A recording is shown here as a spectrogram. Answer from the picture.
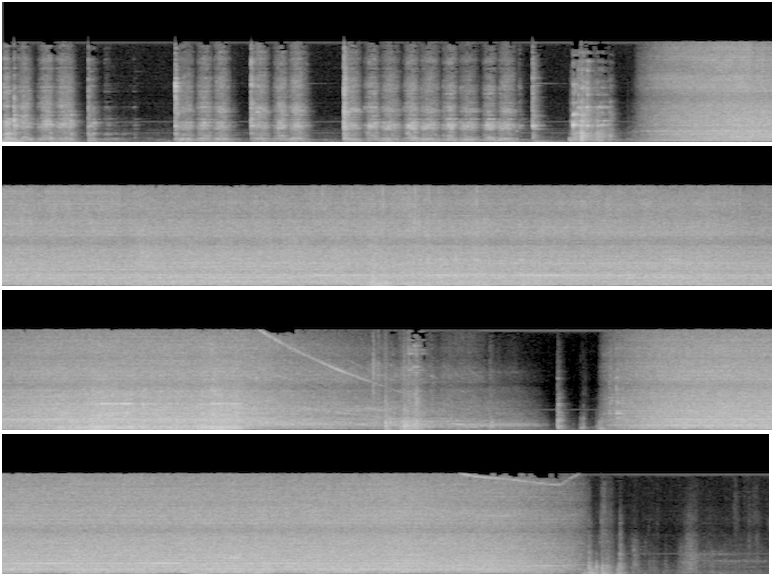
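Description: Steel shotgun part, a trigger guard, being worked with a hand file. There is a run of separate file strokes in the first few seconds, then two long stretches of steady abrasive rasping, one from about six seconds in to about twenty and one from about twenty-two seconds to near the end.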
